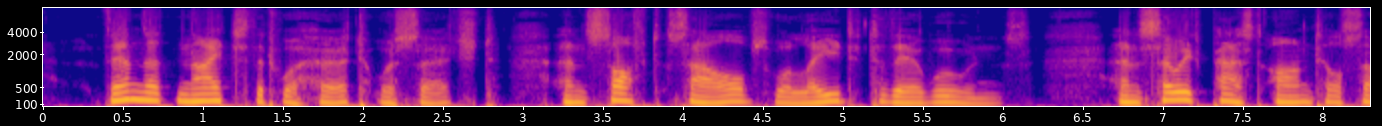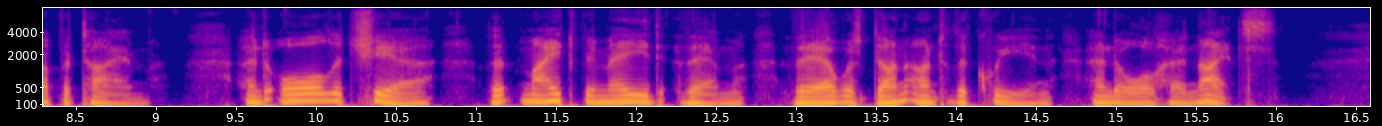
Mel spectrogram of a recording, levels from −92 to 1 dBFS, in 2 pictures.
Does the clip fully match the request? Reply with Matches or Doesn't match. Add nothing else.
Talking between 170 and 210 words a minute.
Doesn't match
